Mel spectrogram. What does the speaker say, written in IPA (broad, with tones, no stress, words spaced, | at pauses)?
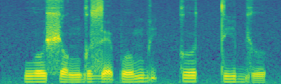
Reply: wo˧ʃɔ˨ŋɡʊ˧ zɛ̰˧po˨˦mbḭ˦ kːʊ˦ tːi˧bʲʊ˨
